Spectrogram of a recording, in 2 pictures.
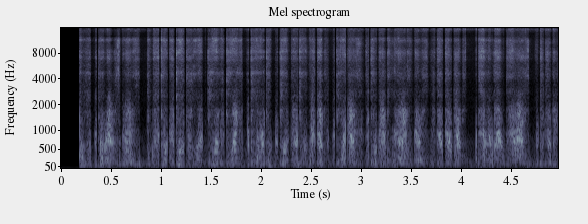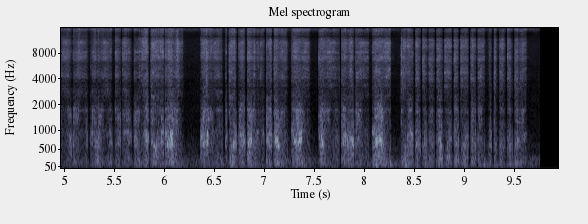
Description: the crisp realis, drawing

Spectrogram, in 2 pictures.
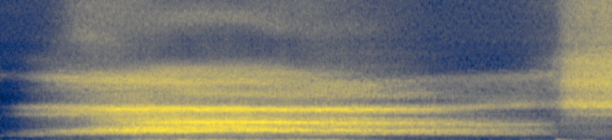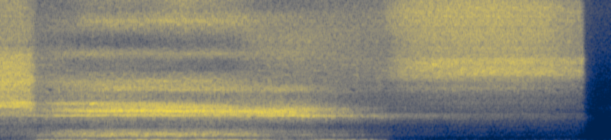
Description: portal opens with dark hu

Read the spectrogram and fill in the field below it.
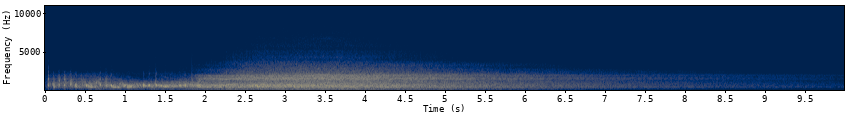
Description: ui motion

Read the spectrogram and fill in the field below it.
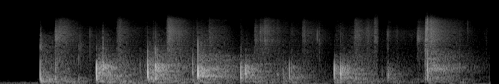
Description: rapid running footsteps, hallway

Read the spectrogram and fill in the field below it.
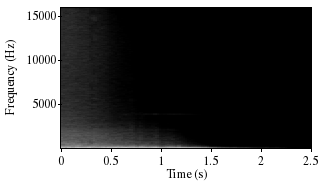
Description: bass going down and explo

